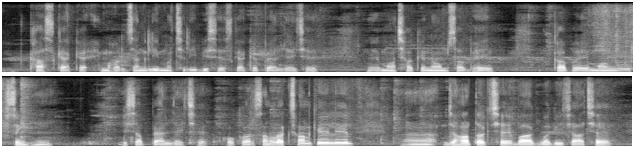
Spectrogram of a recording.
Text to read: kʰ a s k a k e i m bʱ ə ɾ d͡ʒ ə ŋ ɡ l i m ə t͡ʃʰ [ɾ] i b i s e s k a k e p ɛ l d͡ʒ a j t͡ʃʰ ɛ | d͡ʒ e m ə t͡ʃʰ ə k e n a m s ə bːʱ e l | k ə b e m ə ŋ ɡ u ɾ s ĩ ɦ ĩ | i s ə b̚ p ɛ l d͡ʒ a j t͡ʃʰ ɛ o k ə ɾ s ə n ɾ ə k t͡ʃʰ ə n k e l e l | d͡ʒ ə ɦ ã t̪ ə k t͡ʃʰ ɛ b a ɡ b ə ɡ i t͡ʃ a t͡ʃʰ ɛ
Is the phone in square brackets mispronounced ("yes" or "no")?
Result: yes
